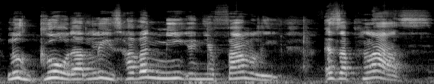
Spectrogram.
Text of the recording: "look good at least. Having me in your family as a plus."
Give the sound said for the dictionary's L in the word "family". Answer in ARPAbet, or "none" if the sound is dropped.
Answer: L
